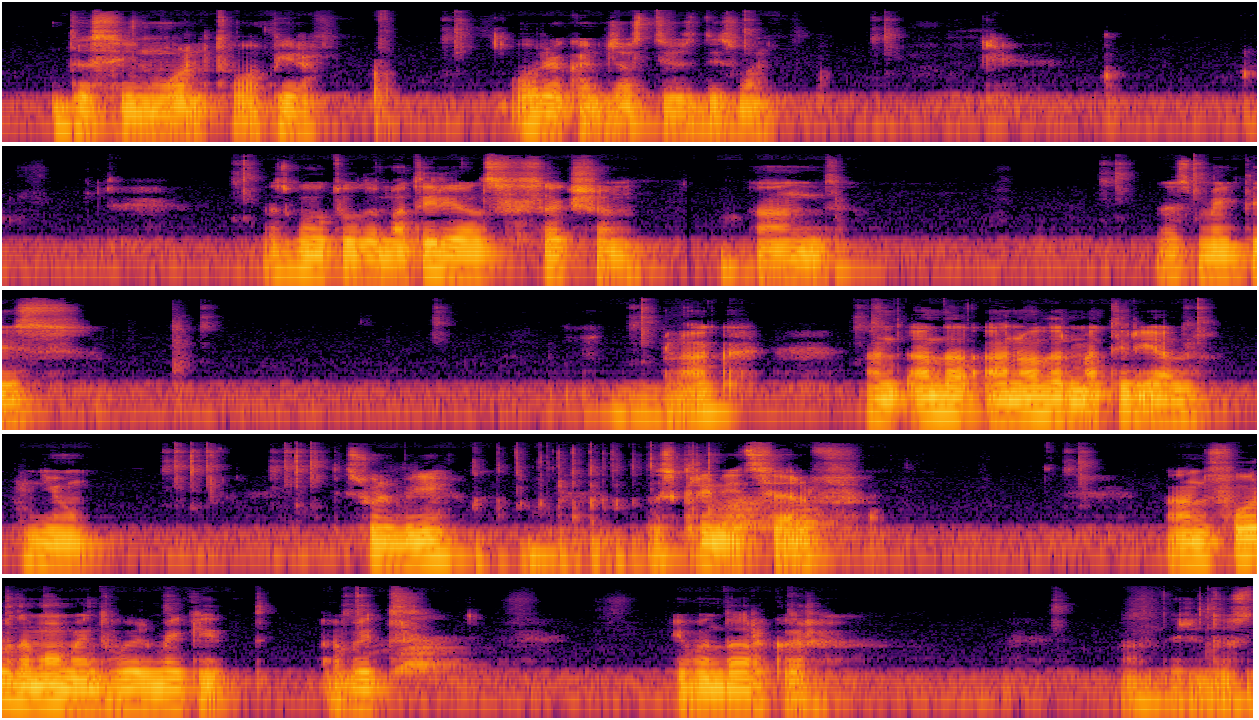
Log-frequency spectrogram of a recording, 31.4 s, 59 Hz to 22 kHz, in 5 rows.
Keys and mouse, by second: 0.6 Tab, 3.6 middle click, 5.5 middle click, 11.7 click, 12.1 click, 16.7 click, 18.4 click, 19.6 click, 20.1 click, 20.2-22.9 drag, 21.8 e, 24.1 click, 29.0-30.4 drag.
